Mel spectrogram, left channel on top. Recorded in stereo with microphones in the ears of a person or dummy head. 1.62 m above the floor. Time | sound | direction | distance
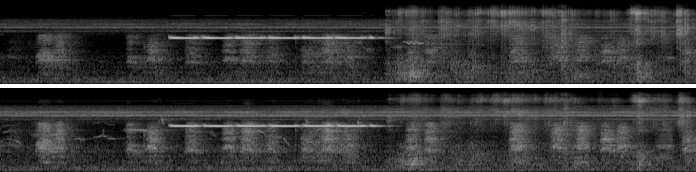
0.0 | an insect | 35° right (ahead or behind) | 0.8 m
1.7 | a fire alarm | 15° left (ahead or behind) | 2.5 m
3.9 | crumpling | 75° left (ahead or behind) | 7.5 m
